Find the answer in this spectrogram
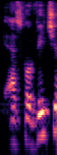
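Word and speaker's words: escovitch: whenever it was um you say is es ko vici or veche escoviche or veche is how it's pronounced jedi it's it's big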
